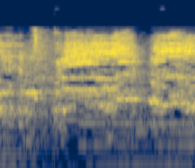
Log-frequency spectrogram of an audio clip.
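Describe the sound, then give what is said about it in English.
Pigs oink and grunt in loud, overlapping bursts, rough and throaty, with a brief dip before the calls swell again. “Pigs are curious animals, they're loving animals, but they're all jumpy.”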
